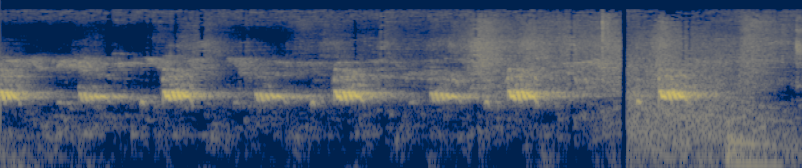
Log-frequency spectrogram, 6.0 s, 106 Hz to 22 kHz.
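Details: A white-bellied woodpecker repeats clear, nasal, flat notes about every 0.6 seconds, followed by a burst of broadband noise and one more call near the end.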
